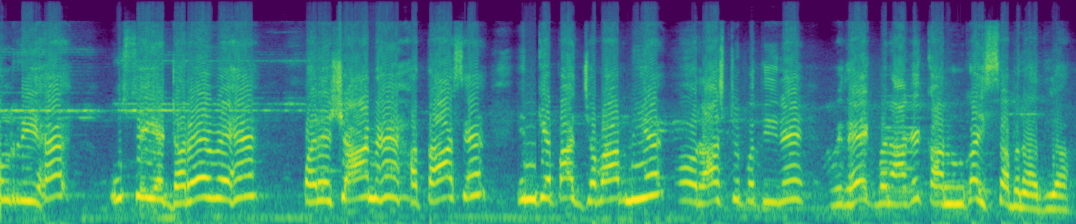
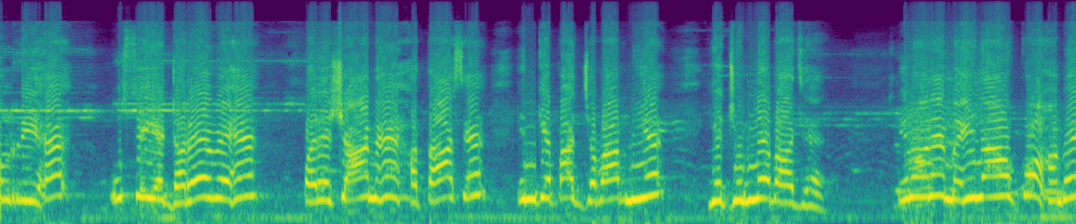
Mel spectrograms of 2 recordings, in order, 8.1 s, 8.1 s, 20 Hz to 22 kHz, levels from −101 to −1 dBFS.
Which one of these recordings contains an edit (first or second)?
first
